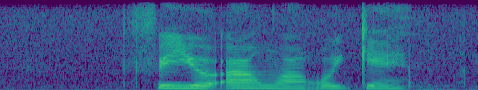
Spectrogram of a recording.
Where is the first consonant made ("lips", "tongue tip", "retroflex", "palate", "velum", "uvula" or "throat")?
lips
